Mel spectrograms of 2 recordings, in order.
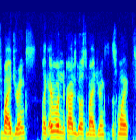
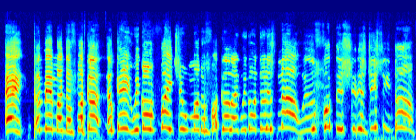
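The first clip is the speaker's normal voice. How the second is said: Homicide mic rant. Retold or imitated. Homicide cutting in on a long promo, high mock yell. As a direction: imitate a wrestler ranting, pitch way up.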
